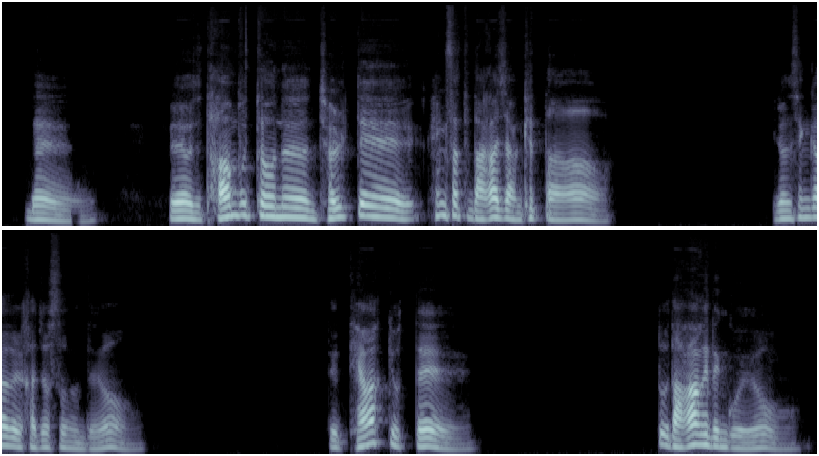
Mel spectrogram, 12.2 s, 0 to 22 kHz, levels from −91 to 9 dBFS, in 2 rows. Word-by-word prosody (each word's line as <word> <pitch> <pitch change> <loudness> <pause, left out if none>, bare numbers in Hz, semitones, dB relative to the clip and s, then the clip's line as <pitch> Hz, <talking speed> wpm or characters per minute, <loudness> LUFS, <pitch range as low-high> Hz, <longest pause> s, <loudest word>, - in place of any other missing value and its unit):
네. 120 -6 -2 0.7
그래 145 0 +5
가지고 135 -3 +2
'다음부터는 175 -5 +4
절대 165 -2 +2 0.2
행사 200 -1 -2
때 165 - -13
나가지 150 +3 +3
않겠다' 125 -2 -4 1.7
이런 145 +2 -3
생각을 165 -1 0
가졌었는데요. 115 -5 -9 1.3
근데 130 -4 -9
대학교 200 - +1
때 110 -11 0 1.4
또 - - -2
나가게 180 +2 +6
된 145 -4 -2
거예요. 110 -4 -7
145 Hz, 230 characters per minute, -21 LUFS, 120-170 Hz, 1.7 s, 나가게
